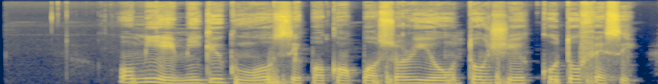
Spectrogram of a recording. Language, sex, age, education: Yoruba, male, 15-29, secondary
